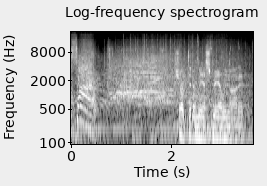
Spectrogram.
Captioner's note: cheering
